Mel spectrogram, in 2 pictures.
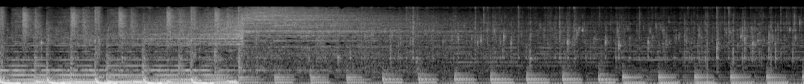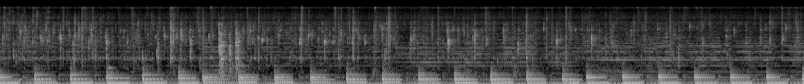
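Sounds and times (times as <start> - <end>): background music with a beat: 0.0 - 8.3
ginger sizzling in a wok: 2.4 - 16.0.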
